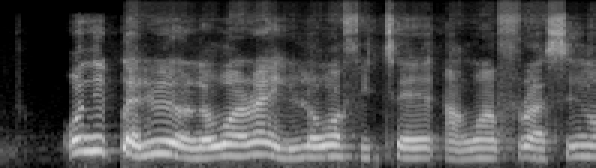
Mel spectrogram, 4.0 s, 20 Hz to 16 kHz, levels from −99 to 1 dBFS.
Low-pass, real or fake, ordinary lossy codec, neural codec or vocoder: 14.4 kHz; fake; Opus, 32 kbps; codec, 44.1 kHz, 3.4 kbps, Pupu-Codec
